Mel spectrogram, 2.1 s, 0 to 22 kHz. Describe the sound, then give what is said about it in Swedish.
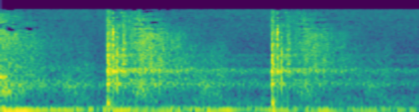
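Two sharp AK5 automatic rifle shots crack out almost a second apart on a summer night in wartime Yugoslavia, set against a steady low rumble, with no voices present. “identifierar vapnet som en AK5.”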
